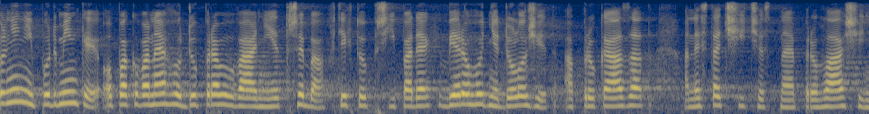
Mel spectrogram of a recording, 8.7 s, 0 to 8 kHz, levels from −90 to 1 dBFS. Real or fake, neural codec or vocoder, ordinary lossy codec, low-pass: real; none; Opus, 64 kbps; 7.2 kHz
